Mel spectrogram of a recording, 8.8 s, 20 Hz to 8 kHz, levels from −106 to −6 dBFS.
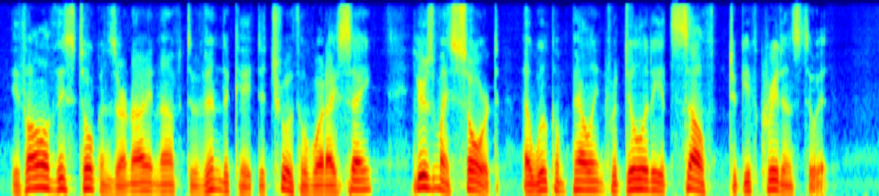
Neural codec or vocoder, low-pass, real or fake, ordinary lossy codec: codec, 16 kHz, 2 kbps, FunCodec, trained on LibriTTS, 25 frames a second; 7.2 kHz; fake; AAC, 48 kbps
